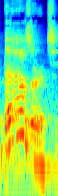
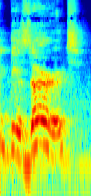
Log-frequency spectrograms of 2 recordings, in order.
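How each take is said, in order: First: The stress is on the first syllable. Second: The stress is on the second syllable. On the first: A dry, sandy region. "a sílaba tônica é a primeira" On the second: To abandon someone. "agora a tônica está na segunda sílaba"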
